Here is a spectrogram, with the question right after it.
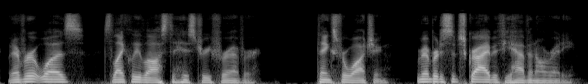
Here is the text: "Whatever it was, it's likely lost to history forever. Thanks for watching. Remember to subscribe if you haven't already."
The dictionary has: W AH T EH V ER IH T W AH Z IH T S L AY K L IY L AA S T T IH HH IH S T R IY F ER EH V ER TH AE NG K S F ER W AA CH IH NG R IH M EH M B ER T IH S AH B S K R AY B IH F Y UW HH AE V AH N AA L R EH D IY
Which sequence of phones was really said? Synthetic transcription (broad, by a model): W AH T EH V ER IH T W AH Z IH T S L AY K L IY L AA S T T IH HH IH S T R IY F ER EH V ER TH AE NG K S F ER W AA CH IH NG R IH M EH M B ER T IH S AH B S K R AY B IH F Y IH HH AE V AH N L R EH D IY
